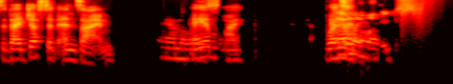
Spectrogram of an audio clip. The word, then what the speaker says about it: amylase: Now, I don't know how to pronounce this. This first word is amylase. What is that? It's a digestive enzyme. Amylase.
